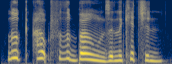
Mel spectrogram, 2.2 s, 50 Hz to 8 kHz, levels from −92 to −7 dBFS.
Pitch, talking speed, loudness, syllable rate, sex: 245 Hz, 225 wpm, -20 LUFS, 5.5 syllables/s, female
